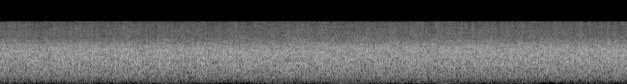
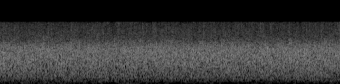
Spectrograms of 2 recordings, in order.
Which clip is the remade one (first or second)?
first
